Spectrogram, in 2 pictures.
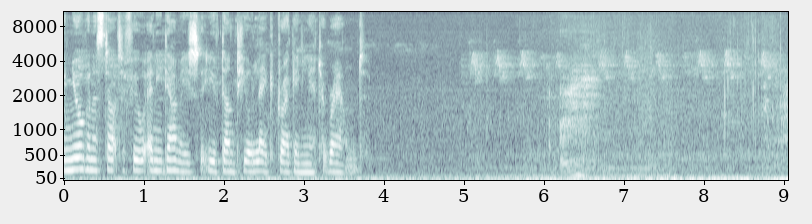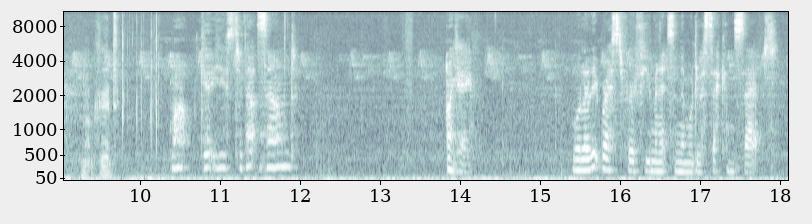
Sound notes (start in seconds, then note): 9.5 cracking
